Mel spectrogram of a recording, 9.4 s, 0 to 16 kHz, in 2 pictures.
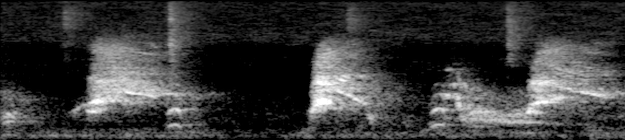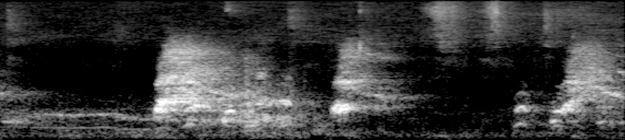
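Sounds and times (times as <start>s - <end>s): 
fox giving hoarse rasping scream-like calls: 0.6s - 1.5s, 2.3s - 4.9s, 5.8s - 7.7s, 8.6s - 9.3s.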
